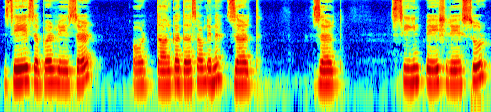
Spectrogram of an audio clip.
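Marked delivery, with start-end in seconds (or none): 0.1-1.8 slow spelling of जे ज़बर रे ज़र; spelling out letters. Shown as a demonstration. Teacher spells जे ज़बर रे ज़र for students, slowly. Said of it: "किस तरह से प्रोनाउंस करते हैं". 7.8-9.8 slow spelling of सीन पेश रे सुर; spelling out letters. Shown as a demonstration. Teacher spells सीन पेश रे सुर for students, slowly. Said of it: "किस तरह से प्रोनाउंस करते हैं".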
